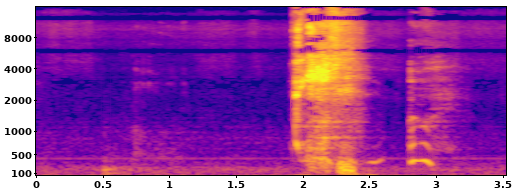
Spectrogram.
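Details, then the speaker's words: Person sick with an illness plus dust exposure, sitting pulled over in a car, mid sneezing fit: one forceful, explosive sneeze after a sharp inward breath, then a short voiced sound. "these are nuts foreign oh my God sometimes when it gets like this it feels like it's never gonna stop"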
